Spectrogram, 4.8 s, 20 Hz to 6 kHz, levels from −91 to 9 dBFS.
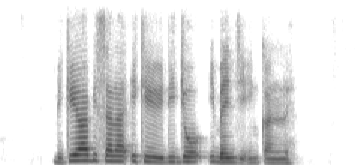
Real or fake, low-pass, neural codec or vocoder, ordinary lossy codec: fake; 5.4 kHz; codec, 16 kHz, 0.9 kbps, LongCat-Audio-Codec; Opus, 32 kbps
